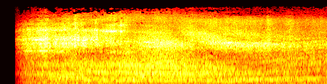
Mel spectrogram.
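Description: Jet airliner engines running, a loud steady rushing roar that starts suddenly just after the beginning and fades away near the end.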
